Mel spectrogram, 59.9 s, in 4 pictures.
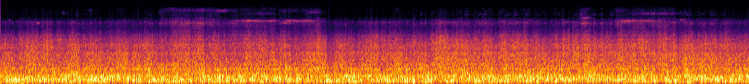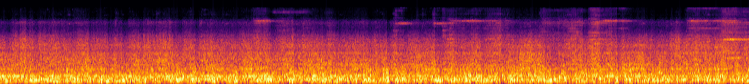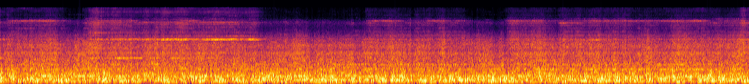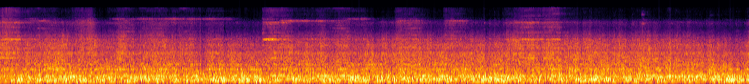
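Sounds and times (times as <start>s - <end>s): train wheels rumbling on rail: 0.0s - 59.9s
high wheel squeal: 20.0s - 21.1s, 22.8s - 25.0s, 28.7s - 35.3s, 43.2s - 45.8s, 50.1s - 52.2s.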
